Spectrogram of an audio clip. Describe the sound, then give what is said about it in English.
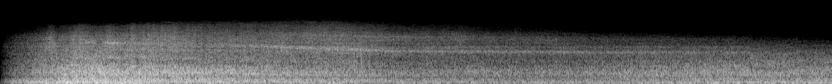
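A Lufthansa Airbus A380, the biggest passenger jet in the world, lands at Denver International Airport, roaring loudly: a broad rumbling engine noise with a whining tone sliding downward, swelling at first then settling into a steady, slightly softer drone as it passes and slows. “Out here on the taxiway at Denver International Airport, we just watched the biggest passenger jet in the world land with the Rocky Mountains behind them.”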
